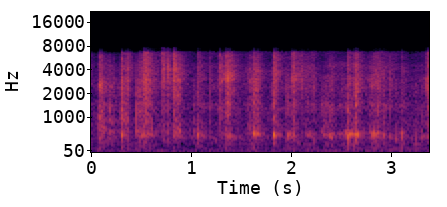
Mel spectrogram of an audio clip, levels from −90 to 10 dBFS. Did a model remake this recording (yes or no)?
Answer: yes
